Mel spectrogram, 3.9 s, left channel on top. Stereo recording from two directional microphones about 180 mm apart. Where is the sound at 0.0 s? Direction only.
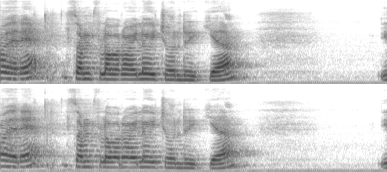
45° left (ahead or behind).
